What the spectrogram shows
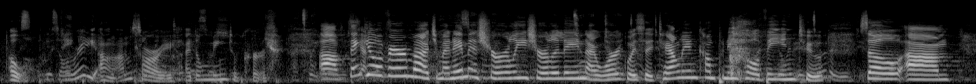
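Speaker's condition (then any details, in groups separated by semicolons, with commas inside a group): No condition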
